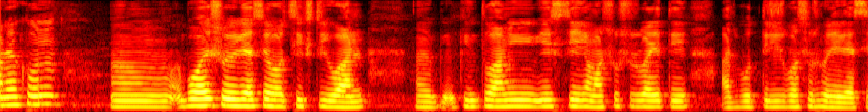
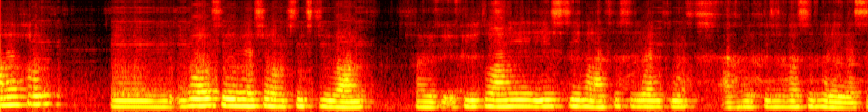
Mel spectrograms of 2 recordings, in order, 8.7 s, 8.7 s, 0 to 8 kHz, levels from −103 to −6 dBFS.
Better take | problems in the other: first | noise reduction (neural separator model SepFormer DNS4)

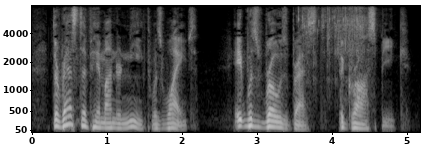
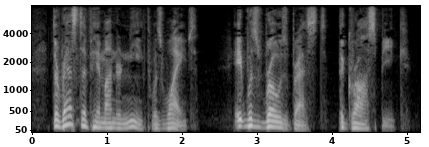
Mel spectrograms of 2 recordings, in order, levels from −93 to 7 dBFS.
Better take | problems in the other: second | background sound (Rattle / Rattle (instrument)); 13 dB below the speech

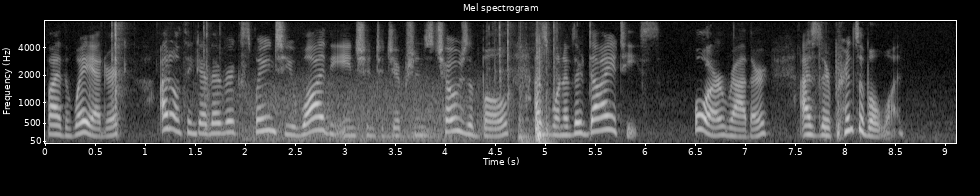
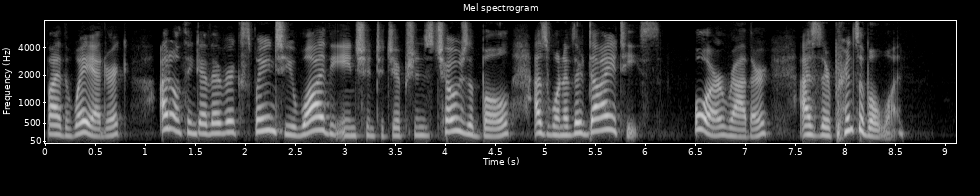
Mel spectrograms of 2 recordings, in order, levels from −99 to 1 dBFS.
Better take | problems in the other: second | background sound (Sliding door); 10 dB below the speech

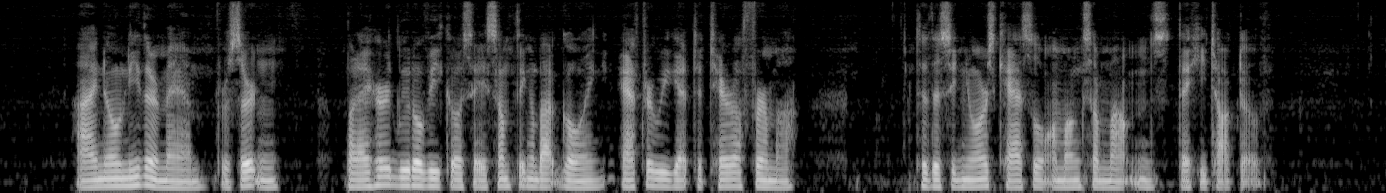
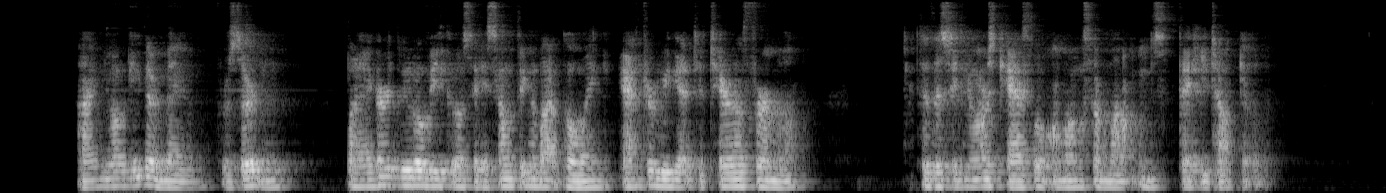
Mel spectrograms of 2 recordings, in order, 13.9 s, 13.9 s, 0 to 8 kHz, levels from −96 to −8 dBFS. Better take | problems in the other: first | noise reduction (neural mask model DeepFilterNet 3)

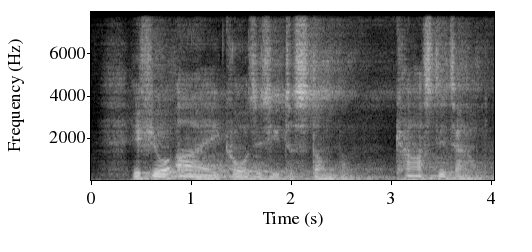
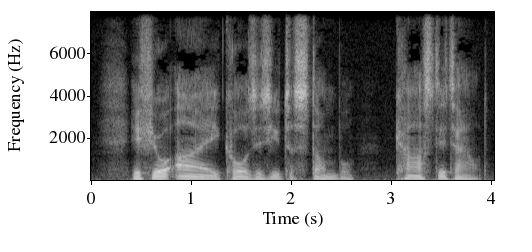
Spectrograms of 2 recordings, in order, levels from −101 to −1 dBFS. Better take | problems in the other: second | room echo; dies away in 2.7 s

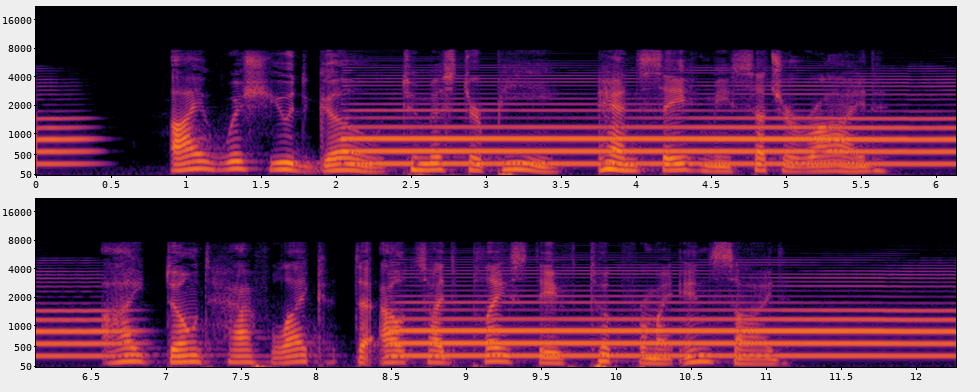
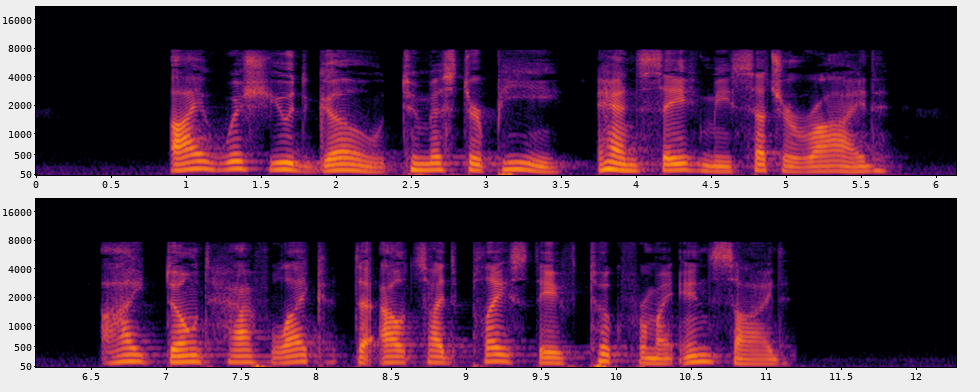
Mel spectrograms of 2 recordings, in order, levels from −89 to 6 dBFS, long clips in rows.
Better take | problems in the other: second | background sound (Wind instrument, woodwind instrument); 2 dB above the speech

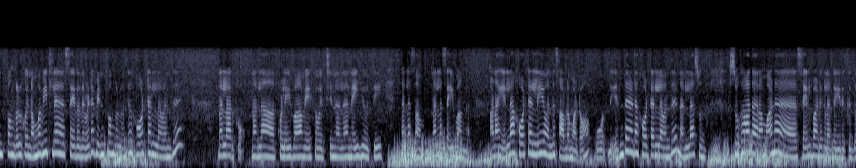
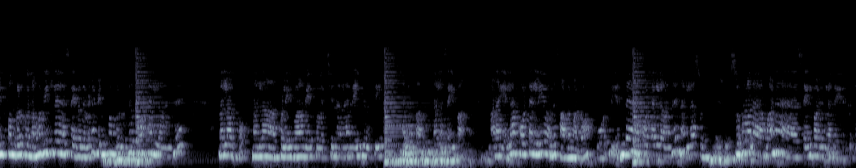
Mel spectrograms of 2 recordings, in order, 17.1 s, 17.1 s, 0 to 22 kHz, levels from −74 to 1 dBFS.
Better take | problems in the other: first | noise reduction (classical method WPE with log-MMSE)

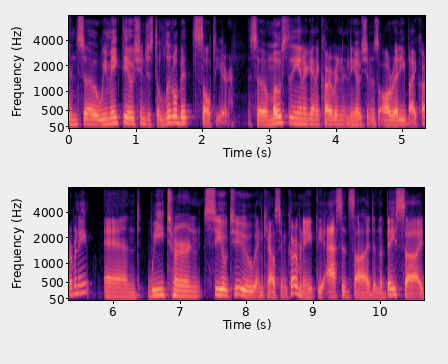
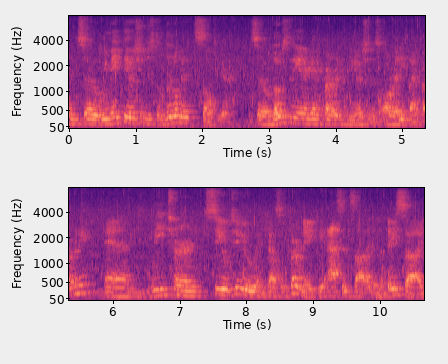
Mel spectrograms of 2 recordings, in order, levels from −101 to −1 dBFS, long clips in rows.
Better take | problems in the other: first | background sound (Stream); 16 dB below the speech // room echo; dies away in 0.3 s

